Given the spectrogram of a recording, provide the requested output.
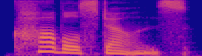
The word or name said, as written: cobblestones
